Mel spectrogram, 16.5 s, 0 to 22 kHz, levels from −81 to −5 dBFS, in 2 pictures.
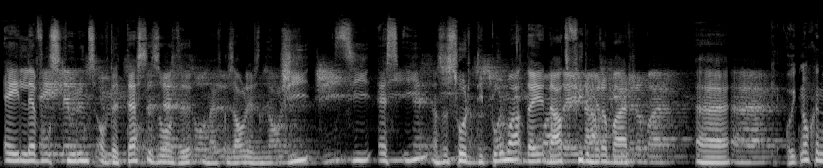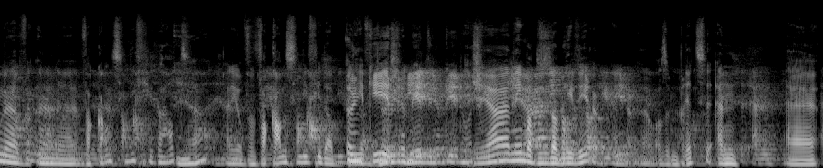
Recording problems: echo of what is said; strong; throughout; 340 ms later, 7 dB below the speech

